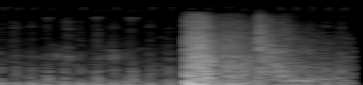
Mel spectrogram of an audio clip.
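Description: A single loud gunshot cracks out in GTA San Andreas, cutting sharply through quiet ambient game sound and leaving a lingering, noisy tail.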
